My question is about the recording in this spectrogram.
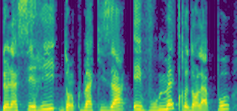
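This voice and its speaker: A woman hosting a lively studio game segment in a playful, laughing way. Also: mid-range voice, moderate pace. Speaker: TV show host.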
